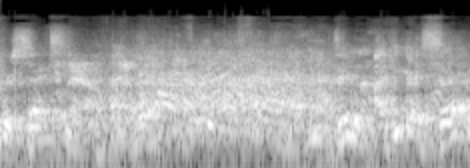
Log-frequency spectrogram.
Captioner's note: laughs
